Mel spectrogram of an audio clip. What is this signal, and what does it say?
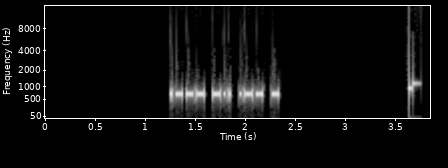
Morse code, heard as a keyed tone, about 42 wpm, 700 Hz. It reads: JDWT
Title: Four Challenging Letter-Number Combinations 45wpm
